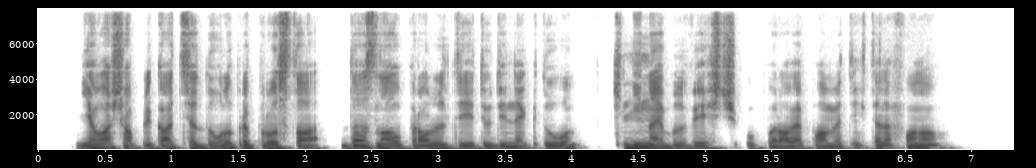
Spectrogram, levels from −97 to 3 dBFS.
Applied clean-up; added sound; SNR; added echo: none; none; none; none.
